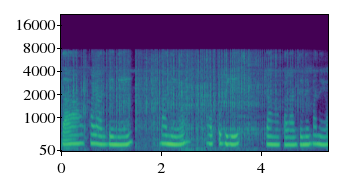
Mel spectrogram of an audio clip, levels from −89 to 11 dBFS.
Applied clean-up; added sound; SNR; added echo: none; Squeak; 13 dB; none.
